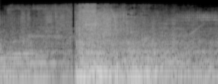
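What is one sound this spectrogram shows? An electric bolt zaps with a sharp crackle.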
